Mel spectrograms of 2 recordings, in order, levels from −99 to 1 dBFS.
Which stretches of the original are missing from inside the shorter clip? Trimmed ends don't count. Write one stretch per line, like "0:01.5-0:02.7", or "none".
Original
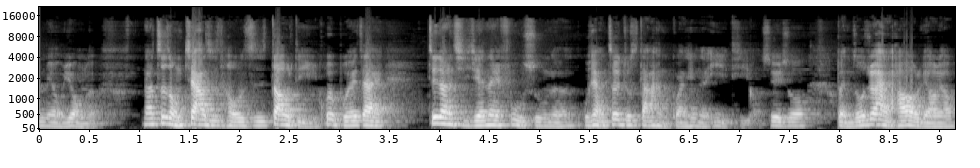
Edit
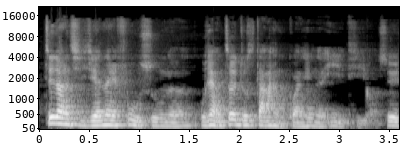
none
